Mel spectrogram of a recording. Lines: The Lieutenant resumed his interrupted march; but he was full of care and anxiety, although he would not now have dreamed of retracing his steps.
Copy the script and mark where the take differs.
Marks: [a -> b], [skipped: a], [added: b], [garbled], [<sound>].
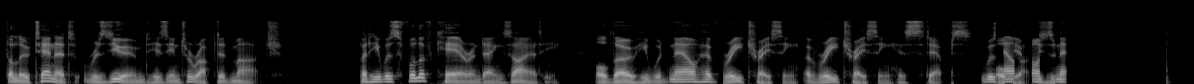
The Lieutenant resumed his interrupted march; but he was full of care and anxiety, although he would [skipped: not] now have [dreamed -> retracing] of retracing his steps. [garbled] [thud]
